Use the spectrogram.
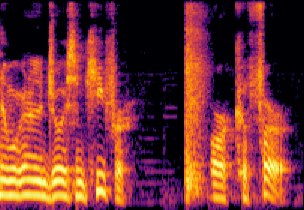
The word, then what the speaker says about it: kefir: And like I said, and if you want to know how to pronounce it correctly, it's kefir. Okay, and 48 hours later, we're done. That's it. So the kefir, as it's pronounced, or kefir if you want to call it that, is done.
